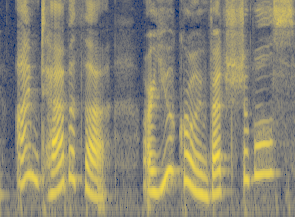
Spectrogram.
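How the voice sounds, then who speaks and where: A squeaky, put-on character voice from a woman, pitched extremely high, with very wide pitch swings at a moderate pace on a very clean recording with a silent background. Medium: read story. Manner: innocent, playful.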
